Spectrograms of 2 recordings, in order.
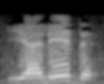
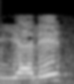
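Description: First: The final d is released with a bounce. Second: The final d is faint and barely heard. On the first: The speaker calls it right. "باید با قلقله تلفظ بشه" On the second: The speaker calls it wrong. "صدای دال به خوبی شنیده نشه اشکال پیدا میشه"

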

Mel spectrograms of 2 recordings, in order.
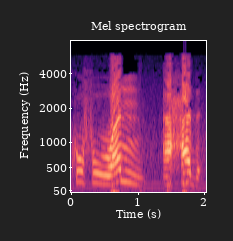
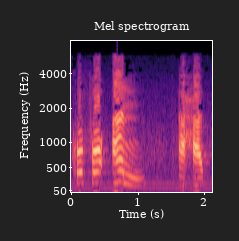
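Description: First: The middle consonant is a w sound. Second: The middle consonant is a glottal stop. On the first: "همین کفوان هست که با واو خونده بشه" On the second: "شاید شنیده باشید که بعضی میگویند"

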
